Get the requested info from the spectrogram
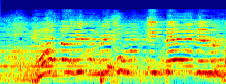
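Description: A young girl singing into a microphone over music with a drum beat, its strokes a little over half a second apart.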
